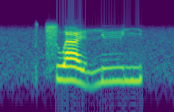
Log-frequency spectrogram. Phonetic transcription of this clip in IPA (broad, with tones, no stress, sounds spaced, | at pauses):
t͡s w a˥˩ ɪ̯ n̪ y˥ n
